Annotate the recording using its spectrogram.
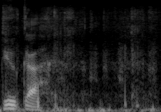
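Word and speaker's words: dukkha: Um it's called Dooka. Pretty much pretty sure it's spelled D U K K A H, but I'm not 100% sure.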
